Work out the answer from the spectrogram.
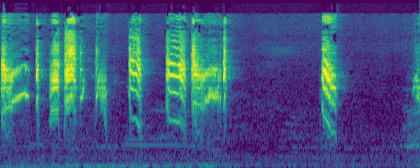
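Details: Long-tailed shrike singing after the trotol moult, a lure meant to make other shrikes sing: dense rapid chatter of whistles and raspy notes, a pause, then one downslurred rasp, over low hum.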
